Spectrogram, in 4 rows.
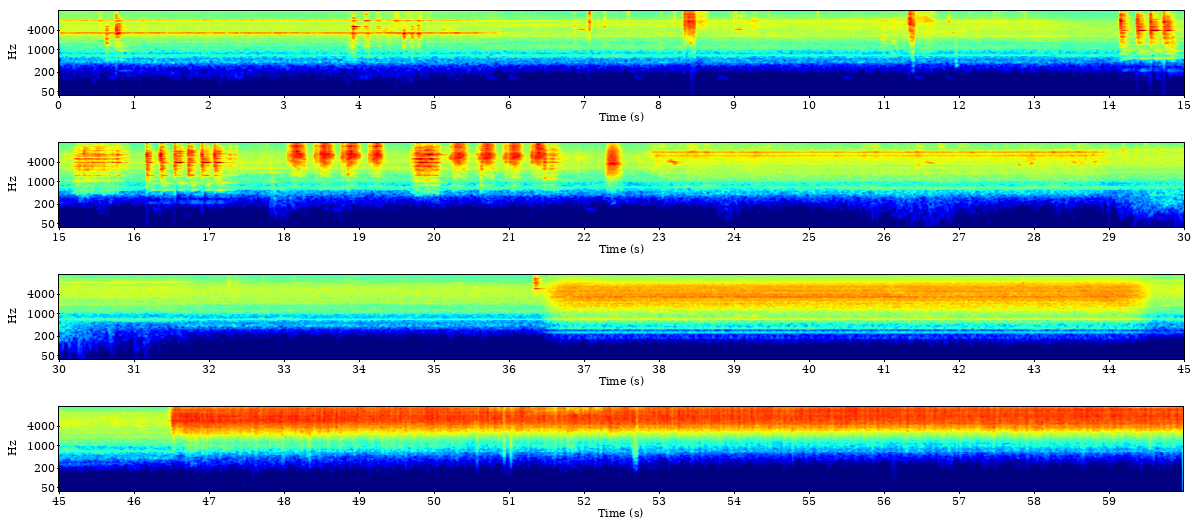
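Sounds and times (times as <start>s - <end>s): rhythmic scraping on steel: 14.2s - 22.1s, 46.5s - 59.9s
steady hiss: 14.2s - 23.7s, 46.5s - 59.9s.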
